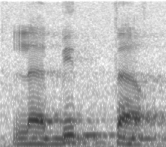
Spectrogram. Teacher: fa-nya hilang masuk pada ta, namanya idgham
